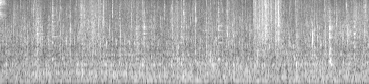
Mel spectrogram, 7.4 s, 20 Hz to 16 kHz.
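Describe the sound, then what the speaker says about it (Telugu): Soaked rice for chicken dum biryani pours into boiling water, a continuous close splashing and hissing rush that swells toward the end, with no talk over it. "రైస్ మంచిగా 1/2 అవర్ నానిని మంచిగా కాగిన ఎసురులో వేసేసుకుందాం"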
